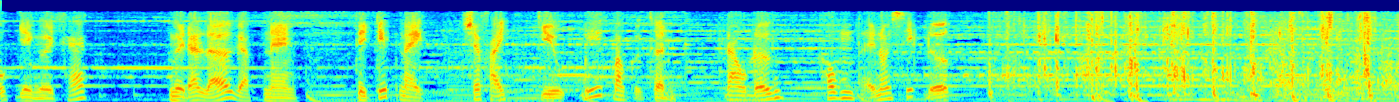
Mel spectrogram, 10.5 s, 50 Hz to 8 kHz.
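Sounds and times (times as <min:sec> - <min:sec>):
speech: 0:00.0 - 0:07.6
two ridden horses' hooves clip-clopping side by side: 0:07.2 - 0:10.4.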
